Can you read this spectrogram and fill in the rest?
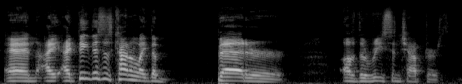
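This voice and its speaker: Bright-voiced man, higher-pitched, chatting casually. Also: big pitch swings, moderate pace. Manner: enthusiastic, appreciative. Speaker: podcast co-host. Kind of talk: casual chat about a manga chapter.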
